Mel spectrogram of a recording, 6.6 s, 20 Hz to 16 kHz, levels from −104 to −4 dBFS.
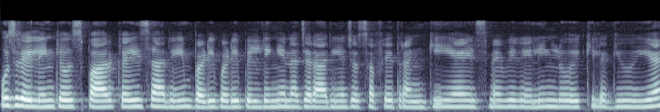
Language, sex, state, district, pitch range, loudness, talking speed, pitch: Hindi, female, Uttar Pradesh, Hamirpur, 200-210 Hz, -18 LUFS, 245 wpm, 205 Hz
